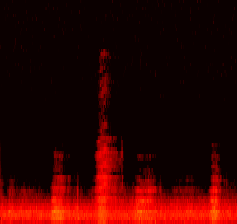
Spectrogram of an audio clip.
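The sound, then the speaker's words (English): Audible breaths drawn in and out at a steady pace, several sharp gasping inhales, with a low hum underneath and no talking. “Breathing, also ambience, in case you're wondering.”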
